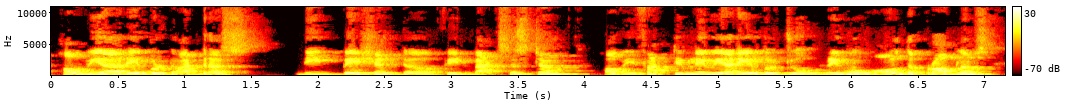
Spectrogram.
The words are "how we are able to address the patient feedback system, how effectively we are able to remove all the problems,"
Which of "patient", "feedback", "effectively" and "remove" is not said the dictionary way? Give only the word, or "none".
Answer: none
